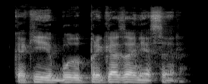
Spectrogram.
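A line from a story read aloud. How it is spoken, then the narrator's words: Curt question. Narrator (Russian): спросил Холкомб отрывисто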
